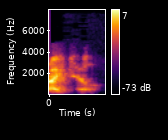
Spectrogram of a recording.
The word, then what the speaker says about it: ITIL: So from an IT service point of view, there's a very strong industry standard already out there, which is ITIL or ITIL, depending on your pronunciation preference.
